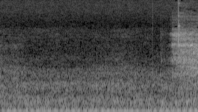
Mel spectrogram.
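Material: Nothing is struck.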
